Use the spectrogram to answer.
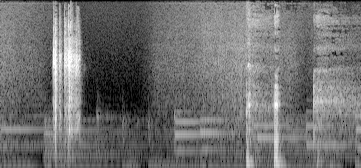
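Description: Camera shutter clicks sound as photos are taken: two quick pairs of faint, crisp clicks separated by a short quiet gap.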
